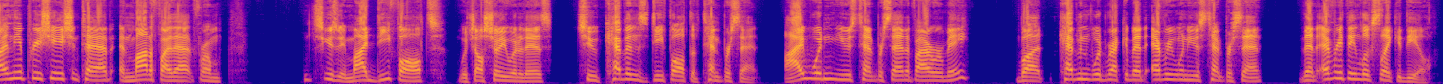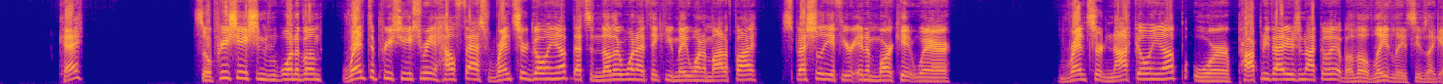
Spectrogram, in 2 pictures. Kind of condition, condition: setting, live audience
